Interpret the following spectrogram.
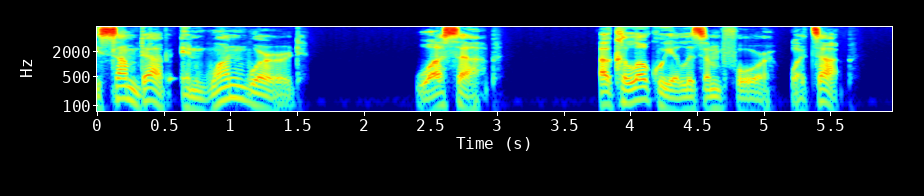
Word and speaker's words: WZUP: radio station with the call letters WZUP, pronounced what's up.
